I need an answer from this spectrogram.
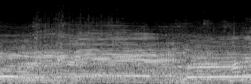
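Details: Bulls at a cattle market where Chattogram farmers buy animals for farming, 17 August 2024: drawn-out, low, harmonic moos overlap amid steady crowd chatter and haggling voices.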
